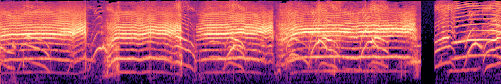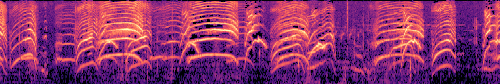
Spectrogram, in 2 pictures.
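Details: Many newborn kittens crying together in a dense, overlapping chorus of high, arched meows. Long sustained squeals at first, then shorter rising-and-falling mews tumbling over one another.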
